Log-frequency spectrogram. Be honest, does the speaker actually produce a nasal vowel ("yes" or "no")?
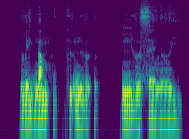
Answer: no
